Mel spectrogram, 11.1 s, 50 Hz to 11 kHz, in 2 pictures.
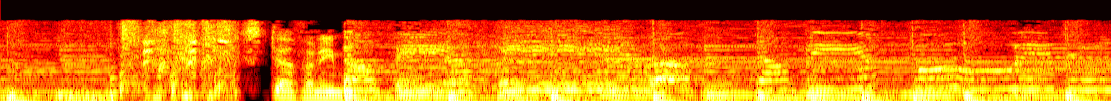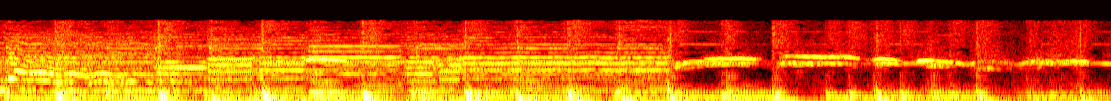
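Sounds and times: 
steady rhythmic backing music: 0:00.0 - 0:01.1, 0:01.7 - 0:11.1
speech: 0:01.4 - 0:04.0
person whistling a tune: 0:06.8 - 0:11.1.

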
